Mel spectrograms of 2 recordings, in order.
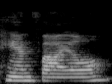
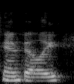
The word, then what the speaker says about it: Panfilly: Um looks like Panfile uh but it's pronounced Pan Philly and uh they can find me there.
